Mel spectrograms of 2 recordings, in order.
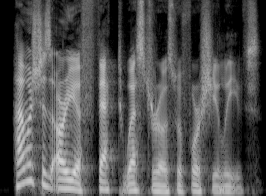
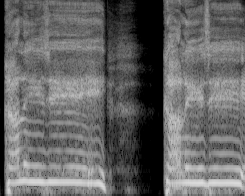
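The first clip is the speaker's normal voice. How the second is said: high, drawn-out mock yell; imitated yelling; 12 semitones higher, 3 dB louder, much slower than usual. Recapper imitates Jorah calling for Dany outside the tower, yelling. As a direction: call out a name, imitating a man yelling. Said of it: "then he starts yelling".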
